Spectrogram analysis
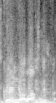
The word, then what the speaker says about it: Grindelwald: Yes, Grindewald. I think they pronounce it with a V that sound though. Grindewald.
